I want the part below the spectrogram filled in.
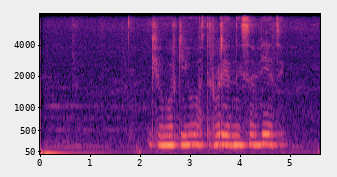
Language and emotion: Russian, neutral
